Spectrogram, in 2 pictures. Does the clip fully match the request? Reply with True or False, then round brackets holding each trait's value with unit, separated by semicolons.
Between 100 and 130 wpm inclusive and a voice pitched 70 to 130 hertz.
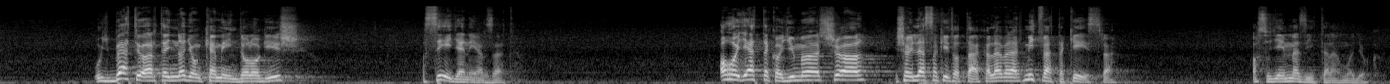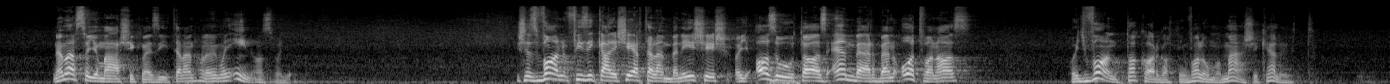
False (125 wpm; 140 Hz)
